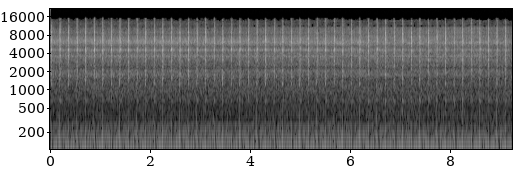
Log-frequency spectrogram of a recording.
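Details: Alsthom diesel locomotive of Thai Railway idling with strange noise and black smoke: loud heavy idle with a hard rhythmic thump about three times a second; rough and knocky, cause not pinned down.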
